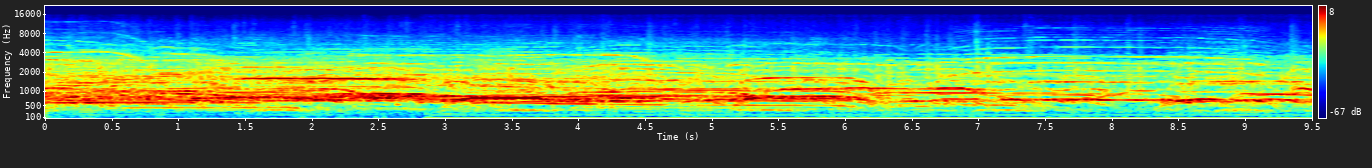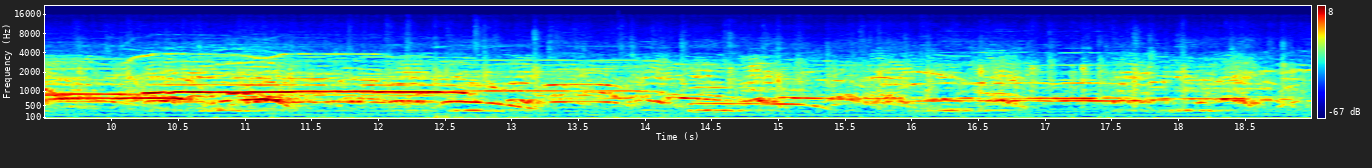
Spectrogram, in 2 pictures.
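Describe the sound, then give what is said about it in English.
A large crowd at a party in Palatine, Illinois screams and cheers loudly and continuously, many voices overlapping in high-pitched yells and whoops that stay intense throughout, with a steady low hum underneath. “They ain't gonna come out if you don't scream real loud.”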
